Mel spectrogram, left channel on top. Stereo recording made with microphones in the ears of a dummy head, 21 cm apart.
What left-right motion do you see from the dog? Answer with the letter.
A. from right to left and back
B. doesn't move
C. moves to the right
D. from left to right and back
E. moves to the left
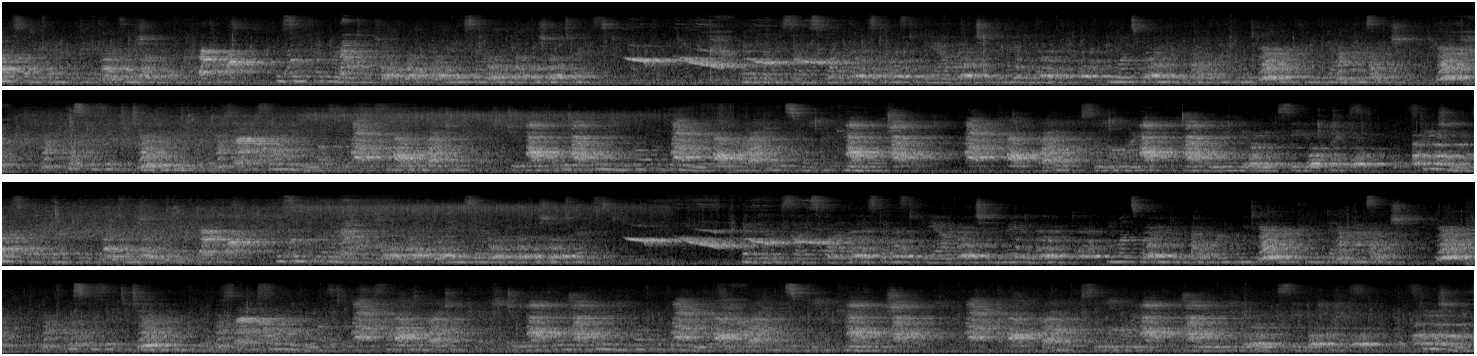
D.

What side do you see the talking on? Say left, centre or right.
centre.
